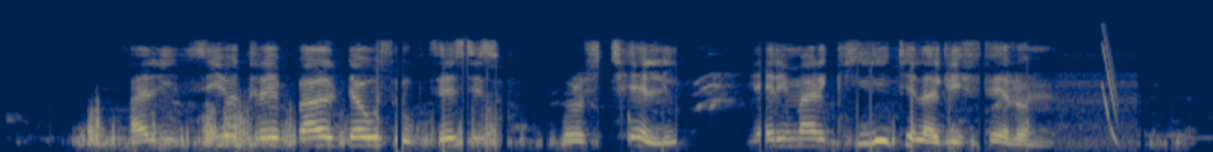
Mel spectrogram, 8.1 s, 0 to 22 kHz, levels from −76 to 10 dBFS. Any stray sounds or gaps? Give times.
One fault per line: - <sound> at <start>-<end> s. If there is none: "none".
- chirp at 7.3-7.5 s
